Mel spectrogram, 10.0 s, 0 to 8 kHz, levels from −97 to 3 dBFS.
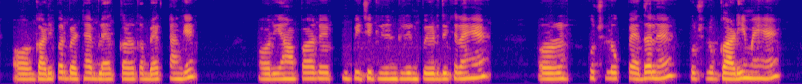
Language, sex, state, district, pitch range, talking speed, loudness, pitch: Hindi, female, Jharkhand, Jamtara, 200-225 Hz, 180 wpm, -19 LUFS, 210 Hz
